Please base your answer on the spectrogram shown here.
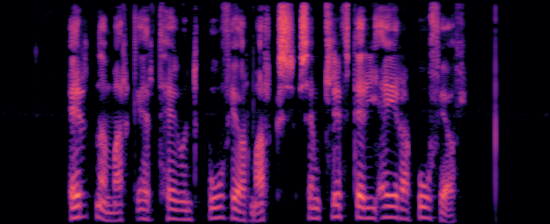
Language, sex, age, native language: Icelandic, male, 40-49, Icelandic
